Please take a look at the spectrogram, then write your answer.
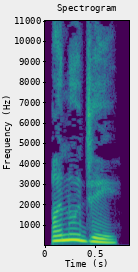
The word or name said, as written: ಅಣ್ಣಾಜಿ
